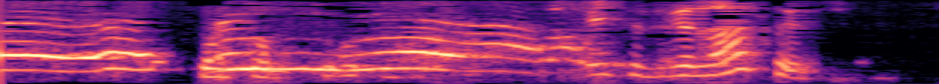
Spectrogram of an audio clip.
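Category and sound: human body sound, child crying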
